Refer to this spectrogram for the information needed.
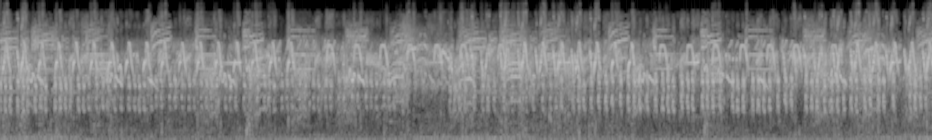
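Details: Small birds in a noisy trapping lure mixing trucukan with pinched small-bird sounds: a thick wall of high squeaky chirps and sharp ticks, busy and continuous throughout, with a faint steady hum below.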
